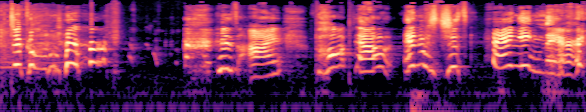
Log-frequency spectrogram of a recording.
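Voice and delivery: high, laughing while telling the gory part; laughing in horror. Real, not acted. Telling friend the gory dog story, high horrified laughter. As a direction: crack up at the horror of it.

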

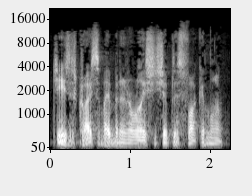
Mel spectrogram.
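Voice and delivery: unvoiced, fast muttered aside; breathy-free hushed aside; exasperated whisper. Real, not acted. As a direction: mutter it to yourself in disbelief. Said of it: "aside exasperated".

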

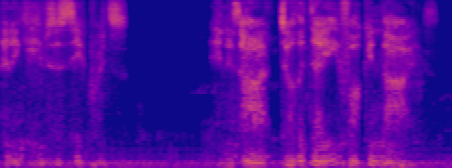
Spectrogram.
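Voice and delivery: whispery Boston tough-guy voice; Uncle Lenny. Shown as a demonstration. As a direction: rasp it in an unvoiced Boston whisper. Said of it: "Trying to hear Uncle Lenny".

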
